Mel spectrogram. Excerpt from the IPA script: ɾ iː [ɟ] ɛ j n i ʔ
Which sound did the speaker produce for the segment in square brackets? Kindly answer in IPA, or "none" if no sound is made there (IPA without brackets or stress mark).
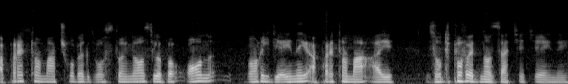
ɟ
